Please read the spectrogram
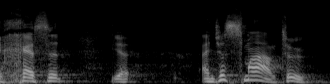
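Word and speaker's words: chesed (חסד): Agape love is what we call the Hebrew word chesed, okay? Now, I'm not spitting on you. It's how the Jewish pronounce that H sound, chesed, okay?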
